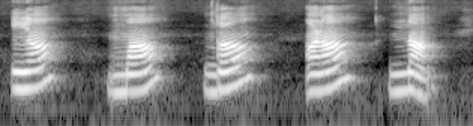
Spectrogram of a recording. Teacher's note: हर वर्ग का पांचवा जो अक्षर है, पांचवा जो वर्ण है, उसका उच्चारण स्थान नासिका है।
